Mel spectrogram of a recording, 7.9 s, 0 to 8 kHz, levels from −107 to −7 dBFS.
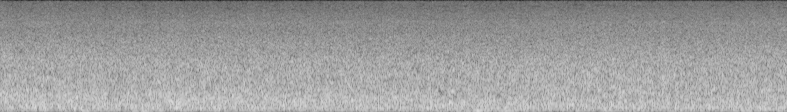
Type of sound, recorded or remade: remade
